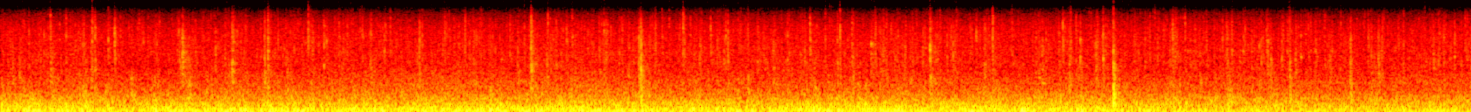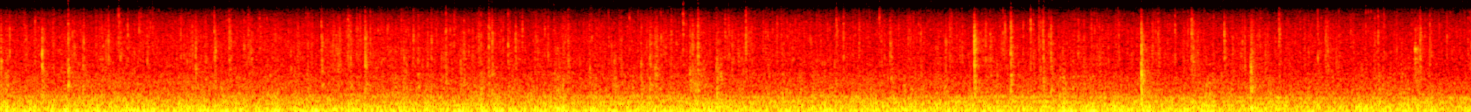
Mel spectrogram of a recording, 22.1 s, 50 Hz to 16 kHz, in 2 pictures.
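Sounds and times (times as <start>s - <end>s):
wood fire crackling: 0.0s - 22.0s
fire pops and snaps: 0.1s - 22.0s.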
